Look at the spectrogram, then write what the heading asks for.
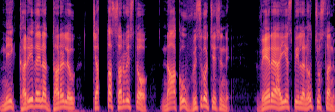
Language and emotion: Telugu, angry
